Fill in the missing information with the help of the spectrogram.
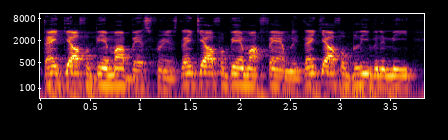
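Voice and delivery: low, soft heartfelt thanks; holding back emotion while thanking friends; sincere, hushed and touched; emotional gratitude. Real, not acted. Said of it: "I'm not trying to get emotional".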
